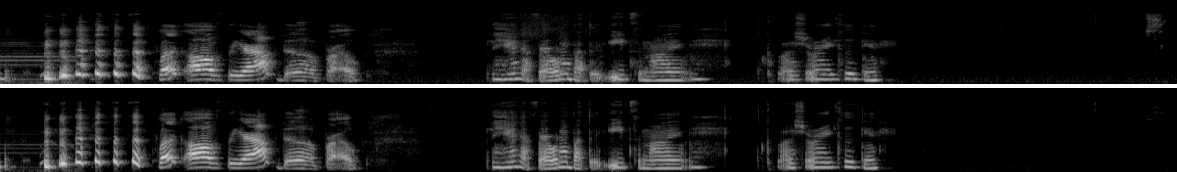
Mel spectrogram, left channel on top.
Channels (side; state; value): both; normal; correlation 0.61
